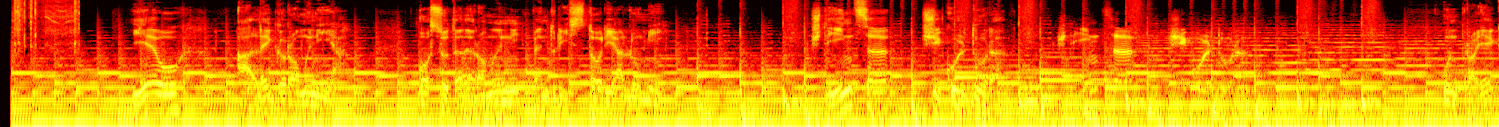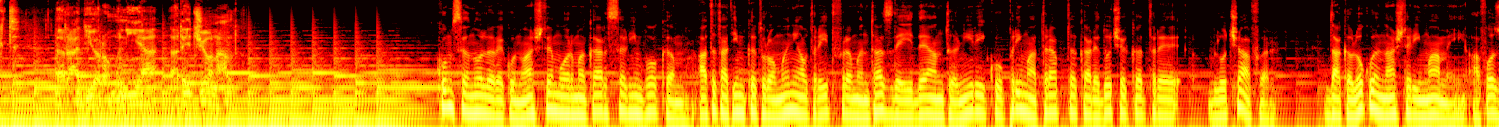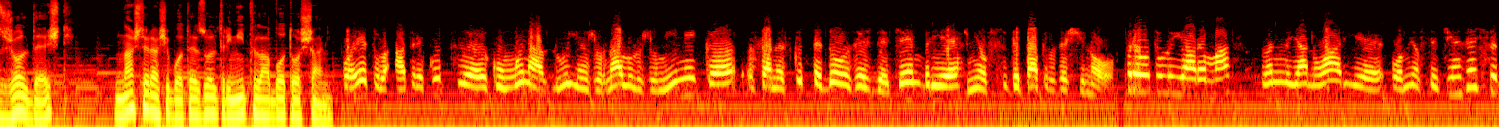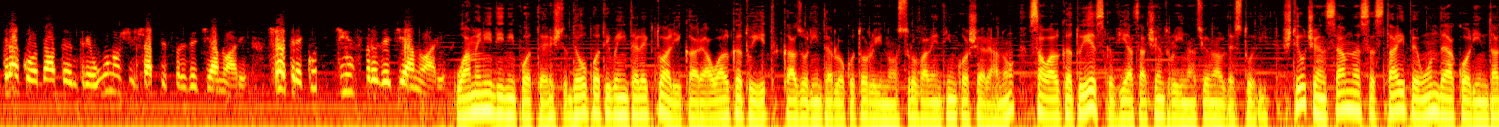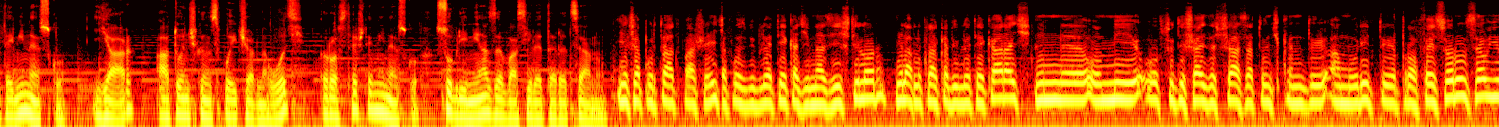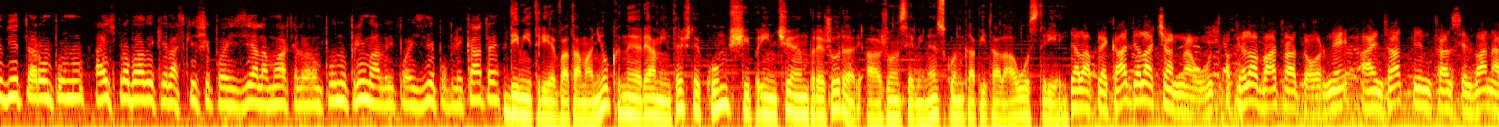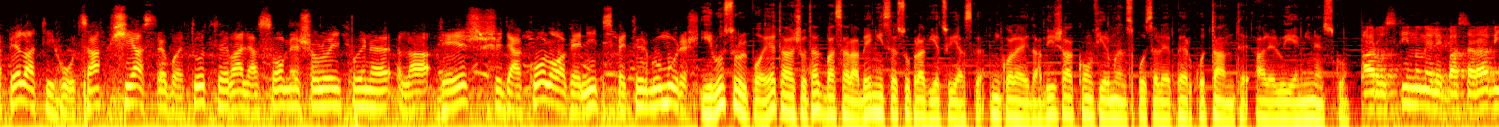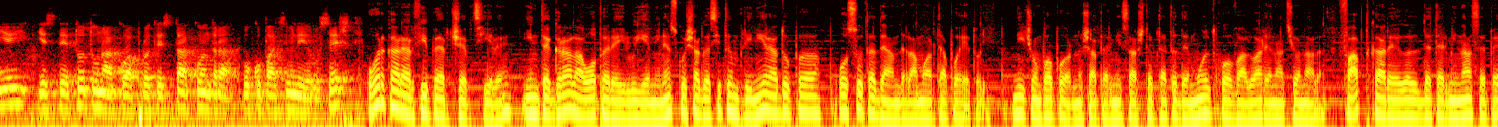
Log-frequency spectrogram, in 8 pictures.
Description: Studioul: RADIO ROMÂNIA IAȘI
